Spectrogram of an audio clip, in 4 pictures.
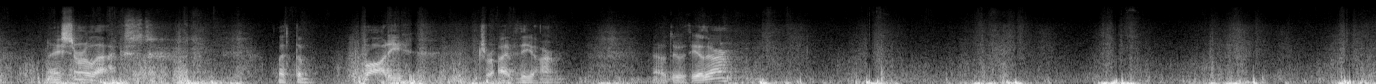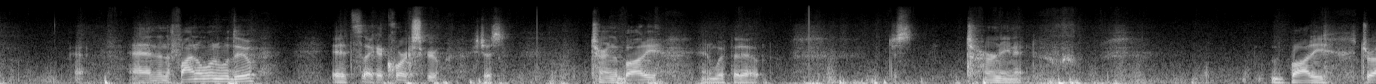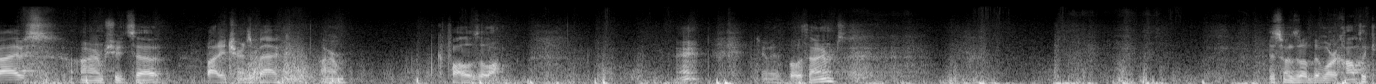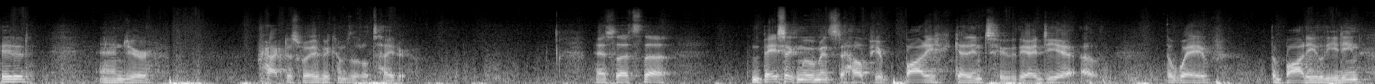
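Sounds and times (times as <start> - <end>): soft swishes of arms: 0.0 - 16.7, 17.6 - 48.1
air whooshes: 0.0 - 17.1, 17.8 - 48.8
body movement rumbling and rustling: 0.0 - 55.0
clothing rubbing on microphone: 0.0 - 55.0.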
